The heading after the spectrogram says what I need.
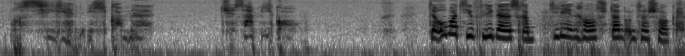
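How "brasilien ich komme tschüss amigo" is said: soft, quiet, whispered serpent hiss. A snake slithers past a boy, in a quiet hissing voice. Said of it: "eine leise, zischende Stimme sagte".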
